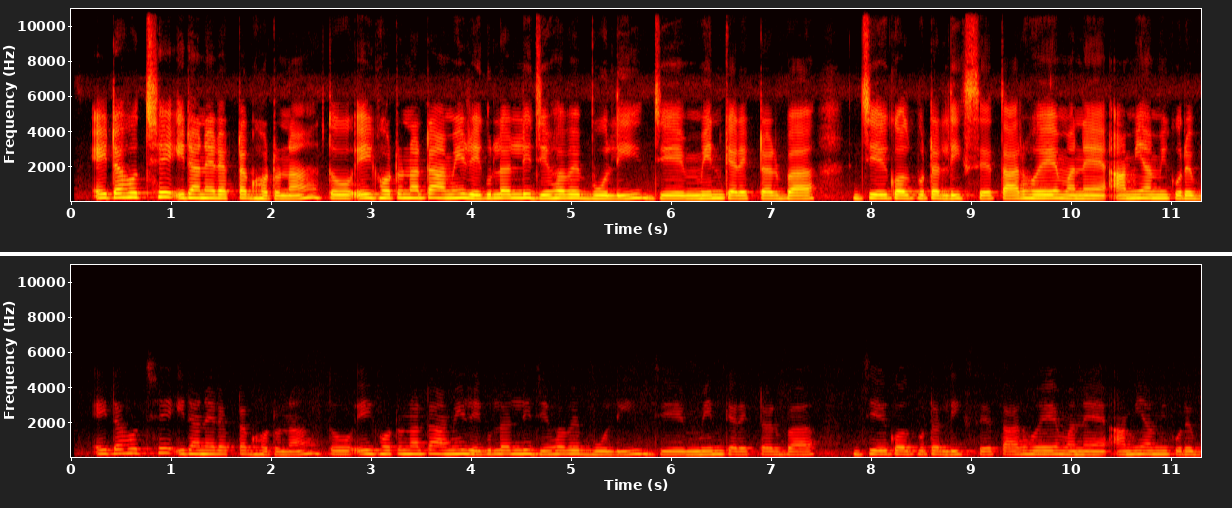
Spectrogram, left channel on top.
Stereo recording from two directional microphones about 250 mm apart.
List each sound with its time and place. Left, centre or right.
0.3 s a woman's voice: left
